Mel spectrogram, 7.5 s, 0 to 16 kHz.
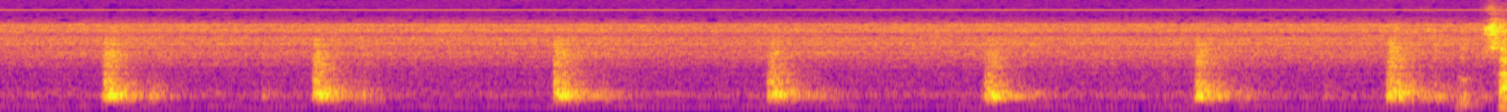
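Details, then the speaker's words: Regular whooshing arterial pulses about 57 a minute over steady hiss, heard by Doppler blood pressure monitor (VAP model) with cuff on a dog or cat as cuff pressure is released; arterial flow. "I'm going lower than this blood flow sounds are there even at zero now I'll increase the pressure 160 sound is there 220 there is no sound"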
